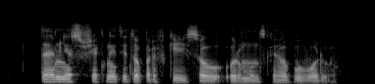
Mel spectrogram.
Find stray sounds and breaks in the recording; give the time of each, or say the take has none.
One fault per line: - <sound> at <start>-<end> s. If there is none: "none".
none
